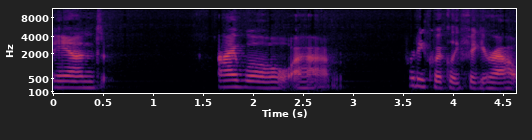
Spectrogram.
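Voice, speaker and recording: The voice carries vocal fry and fairly even intonation. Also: woman. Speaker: scrapbooking video creator. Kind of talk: voiceover narration of craft process. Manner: hesitant, many fillers.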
